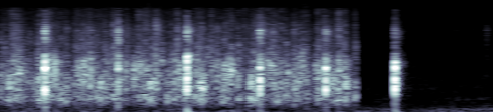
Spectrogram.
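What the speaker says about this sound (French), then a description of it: "Un maximum d'applaudissements pour Roméo." Brief applause for a storyteller's character: a thin patter of a few hands clapping for under two seconds, then one last clap, faint and close.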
